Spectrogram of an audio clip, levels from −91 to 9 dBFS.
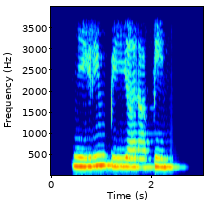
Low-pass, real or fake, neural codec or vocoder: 3.6 kHz; real; none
